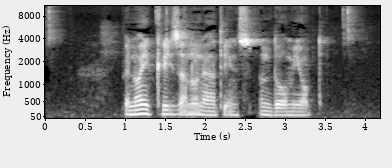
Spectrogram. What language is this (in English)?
Romanian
